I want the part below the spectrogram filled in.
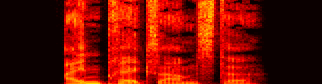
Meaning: inflection of einprägsam: 1. strong/mixed nominative/accusative feminine singular superlative degree 2. strong nominative/accusative plural superlative degree
- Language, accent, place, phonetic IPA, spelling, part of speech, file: German, Germany, Berlin, [ˈaɪ̯nˌpʁɛːkzaːmstə], einprägsamste, adjective, De-einprägsamste.ogg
